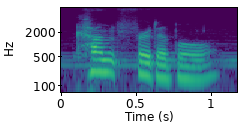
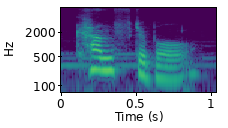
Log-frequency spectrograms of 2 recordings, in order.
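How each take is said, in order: No difference in how they are said.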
